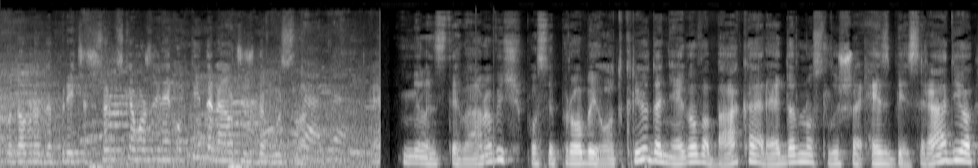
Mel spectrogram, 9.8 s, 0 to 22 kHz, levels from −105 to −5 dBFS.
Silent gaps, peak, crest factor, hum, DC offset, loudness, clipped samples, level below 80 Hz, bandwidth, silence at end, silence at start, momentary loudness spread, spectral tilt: none; -8 dBFS; 18 dB; none; under 0.1%; -26 LUFS; under 0.1%; -44 dBFS; 16.5 kHz; 0 s; 0 s; 9 LU; -6 dB/octave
